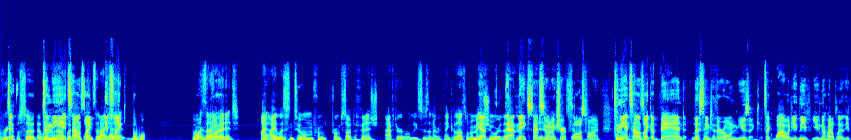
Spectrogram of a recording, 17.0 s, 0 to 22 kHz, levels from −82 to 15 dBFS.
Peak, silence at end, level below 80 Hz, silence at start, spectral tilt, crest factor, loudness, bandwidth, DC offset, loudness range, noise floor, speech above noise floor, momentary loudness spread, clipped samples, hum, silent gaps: -2 dBFS; 0.05 s; -48 dBFS; 0 s; -2.5 dB/octave; 20 dB; -20 LUFS; 16 kHz; under 0.1%; 7 LU; -69 dBFS; 48 dB; 14 LU; under 0.1%; none; none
